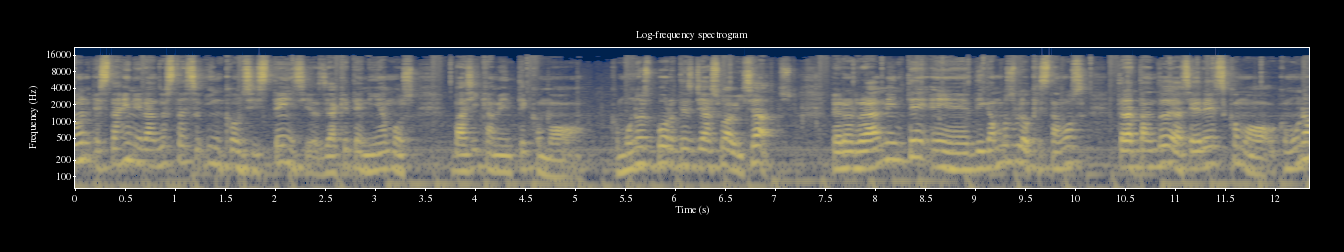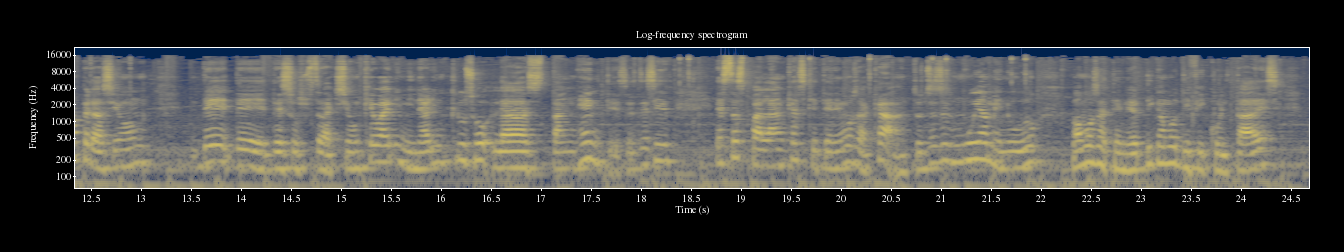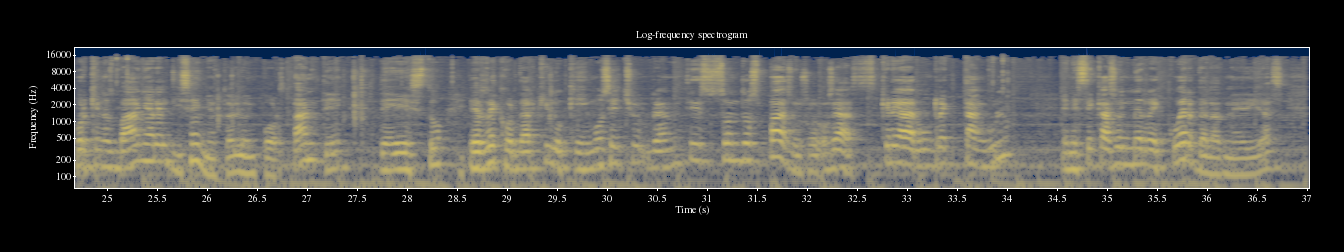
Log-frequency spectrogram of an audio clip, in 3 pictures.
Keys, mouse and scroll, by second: 0.2-1.1 scroll up 2, 1.9 middle click, 2.5 scroll down 1, 3.3-3.8 scroll down 1, 3.8 middle click, 6.6 middle click, 7.3 Tab, 7.8 middle click, 8.1 scroll down 1, 8.5 shift+middle click, 9.7 middle click, 10.5 middle click, 11.3 shift+middle click, 11.9 middle click, 12.7 shift+middle click, 14.7 scroll up 1, 17.3 Tab, 18.4 click, 19.7 click, 20.9 click, 21.7 click, 23.5 s, 26.2 Tab, 27.6 Delete, 28.5-28.9 shift+middle drag, 29.3 shift+a.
